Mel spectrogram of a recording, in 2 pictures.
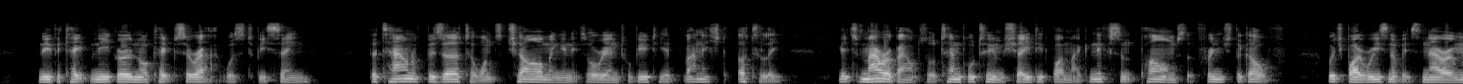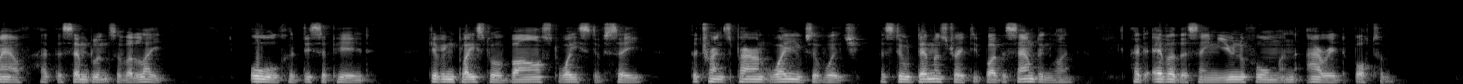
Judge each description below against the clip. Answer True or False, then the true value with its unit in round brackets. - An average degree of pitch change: False (1.9 semitones)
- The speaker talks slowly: False (165 wpm)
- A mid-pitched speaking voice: False (115 Hz)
